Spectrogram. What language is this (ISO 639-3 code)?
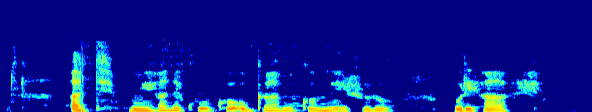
kin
